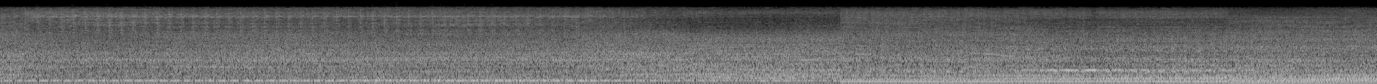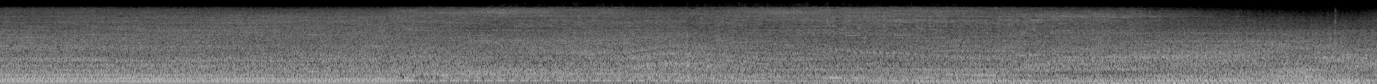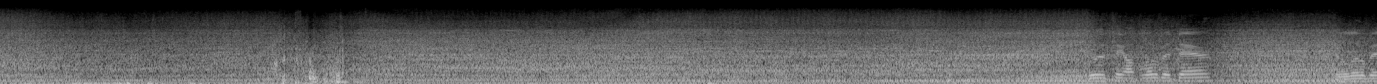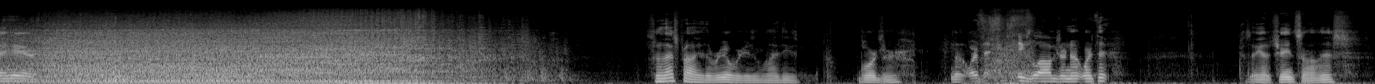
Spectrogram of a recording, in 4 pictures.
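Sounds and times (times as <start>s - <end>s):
sawmill engine running: 0.0s - 48.0s
knocks: 30.2s - 31.2s.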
